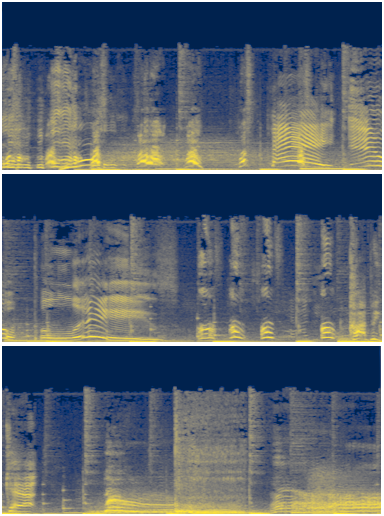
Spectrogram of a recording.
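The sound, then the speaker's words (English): A voice, seemingly a child's, imitates a dog with a rapid string of yipping barks and whiny howls, loud, bursting in quick irregular rhythm over a low steady background tone. “And then the part at the end of the movie with a dog?”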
